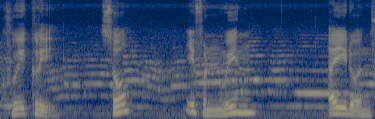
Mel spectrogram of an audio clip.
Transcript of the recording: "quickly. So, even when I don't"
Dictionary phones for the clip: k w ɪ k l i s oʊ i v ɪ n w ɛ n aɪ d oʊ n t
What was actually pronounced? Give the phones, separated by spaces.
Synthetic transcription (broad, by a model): k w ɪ k l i s oʊ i f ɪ n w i n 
